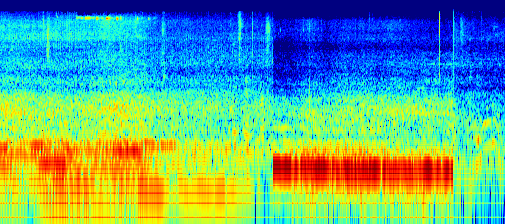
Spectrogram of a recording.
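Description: A sports car engine rumbles with a deep, steady drone.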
